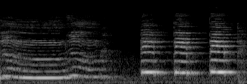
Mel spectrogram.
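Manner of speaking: sing-song zoom then high beeping horn; cheerful car sound effects for kids; car noises. Pretend. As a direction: play a toy car tooting its horn. Driving pretend car with kids.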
